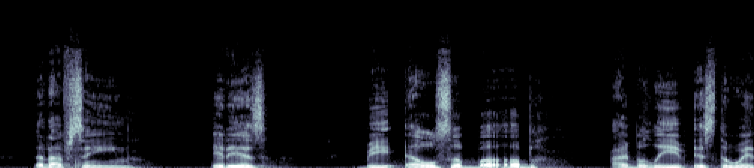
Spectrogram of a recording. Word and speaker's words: Beelzebub: It is Beelzebub, I believe is the way that you would pronounce that.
